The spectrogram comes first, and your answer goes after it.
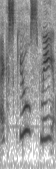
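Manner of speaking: shy, high-pitched excuse me; timid polite ask. Retold or imitated. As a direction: ask a stranger meekly for help. Approaching a stranger for help.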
